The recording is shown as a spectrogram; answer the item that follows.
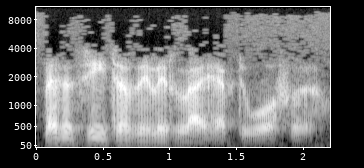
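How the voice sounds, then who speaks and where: An actor playing a kindly, fatherly older priest who speaks gently, in 1940s radio drama style. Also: low voice, expressive, fast talker, slightly rough. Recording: dull old radio recording.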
